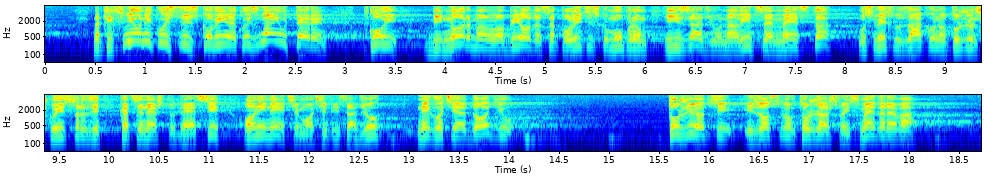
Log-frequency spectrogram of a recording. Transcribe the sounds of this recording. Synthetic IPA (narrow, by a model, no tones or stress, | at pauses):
naːʈ͡ʂisʋio̞niko̞jisuiskoʋineko̞jiznajut̪eɾenko̞ji | bino̞ɾmalˠno̞biːlˠo̞d̪asapo̞lit̪sisko̞mupɾaʋo̞mizaːd͡ʑunalit̪se̞me̞st̪a | usmiːslˠuzaːko̞naot̪uʒilˠaʈ͡ʂko̞jist̪ɾazikad̪se̞ne̞ʂt̪o̞d̪esio̞nine̞ːt͡ɕe̞mo̞t͡ɕid̪a̰ḭza̰ːd͡ʑune̞ɡo̞t͡ɕed̪ad̪o̞ːd͡ʑu | t̪uʒio̞t̪siizo̞st̪oʋnoɡ̚t̪uʒilˠaʃt̪ʋaisme̞d̪ɾeʋa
